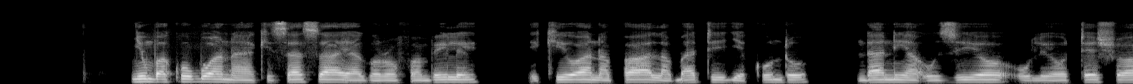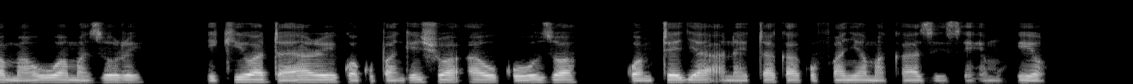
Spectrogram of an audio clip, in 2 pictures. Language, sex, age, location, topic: Swahili, male, 25-35, Dar es Salaam, finance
